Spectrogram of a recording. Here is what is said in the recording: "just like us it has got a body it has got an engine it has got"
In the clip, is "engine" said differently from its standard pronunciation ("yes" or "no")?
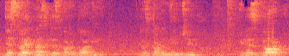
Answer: yes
